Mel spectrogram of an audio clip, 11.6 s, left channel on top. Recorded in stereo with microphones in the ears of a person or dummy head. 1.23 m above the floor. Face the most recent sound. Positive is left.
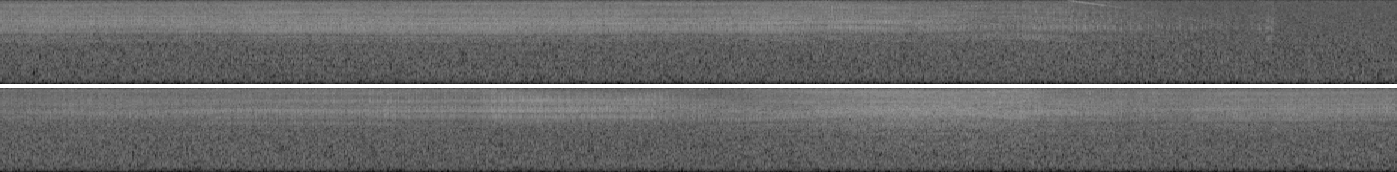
No sound to turn to.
